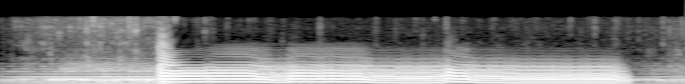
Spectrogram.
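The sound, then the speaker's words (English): A midshipman fish's swim bladder hum, made by vibrating a pair of muscles on the walls of its gas-filled swim bladder, which amplifies the sound in the water: a loud, steady low drone rich in buzzy harmonics, holding for about three and a half seconds with a couple of slight pitch shifts before cutting off. “Midshipman fish have a pair of muscles attached to the walls of their swim bladder.”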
